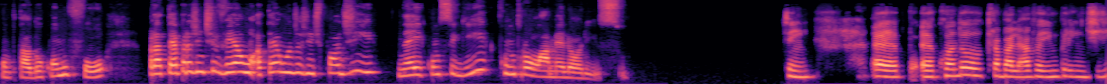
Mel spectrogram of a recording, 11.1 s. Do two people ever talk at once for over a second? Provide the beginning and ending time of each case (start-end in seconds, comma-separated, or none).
none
